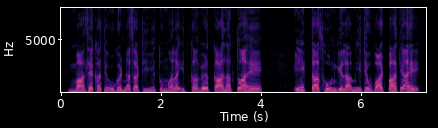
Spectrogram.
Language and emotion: Marathi, angry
